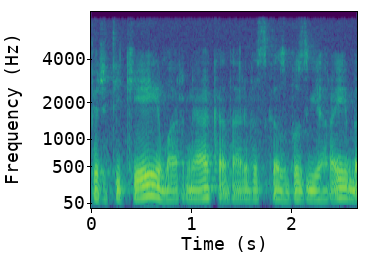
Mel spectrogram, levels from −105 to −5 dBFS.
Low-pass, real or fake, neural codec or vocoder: 7.2 kHz; real; none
